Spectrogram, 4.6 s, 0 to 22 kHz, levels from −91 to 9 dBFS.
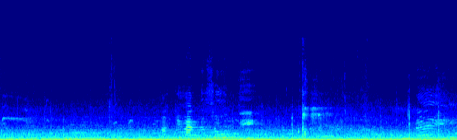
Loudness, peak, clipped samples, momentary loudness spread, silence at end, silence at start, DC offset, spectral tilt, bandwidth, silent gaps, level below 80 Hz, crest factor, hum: -42 LUFS; -26 dBFS; under 0.1%; 2 LU; 0 s; 0 s; under 0.1%; -7.5 dB/octave; 7.6 kHz; none; -40 dBFS; 12 dB; none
